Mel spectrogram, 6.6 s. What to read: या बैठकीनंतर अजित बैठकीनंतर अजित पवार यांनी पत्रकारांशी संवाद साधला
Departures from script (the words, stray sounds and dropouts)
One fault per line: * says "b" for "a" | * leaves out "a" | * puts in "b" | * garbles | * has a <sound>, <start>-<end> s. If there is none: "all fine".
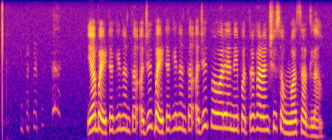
* has a laugh, 0.4-1.2 s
